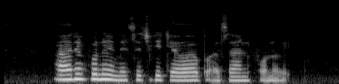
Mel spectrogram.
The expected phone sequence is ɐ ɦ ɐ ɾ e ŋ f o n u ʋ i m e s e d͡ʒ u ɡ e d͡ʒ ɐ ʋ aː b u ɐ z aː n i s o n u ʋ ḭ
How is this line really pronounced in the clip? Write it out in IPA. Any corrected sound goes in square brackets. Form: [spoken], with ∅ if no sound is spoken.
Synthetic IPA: ɐ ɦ ɐ ɾ e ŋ f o n u ʋ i m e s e d͡ʒ u ɡ e d͡ʒ ɐ ʋ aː b u ɐ z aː n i [f] o n u ʋ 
